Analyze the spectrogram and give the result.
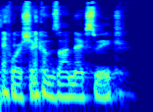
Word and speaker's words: Porsche: Porsche.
